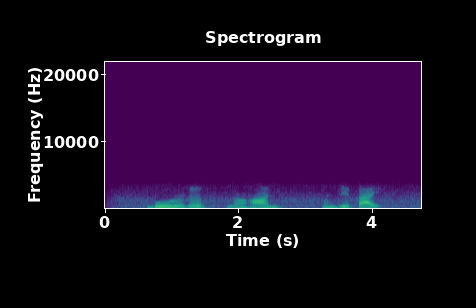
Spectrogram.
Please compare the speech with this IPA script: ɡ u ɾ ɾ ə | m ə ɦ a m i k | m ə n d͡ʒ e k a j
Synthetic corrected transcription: b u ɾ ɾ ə | n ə ɦ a n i | m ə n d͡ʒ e k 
